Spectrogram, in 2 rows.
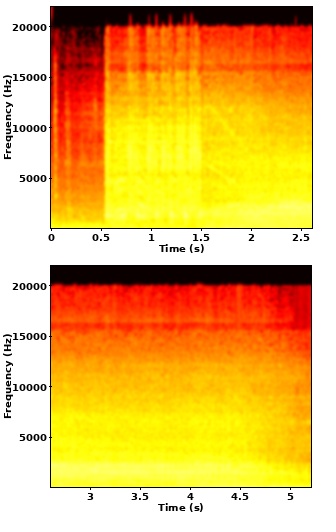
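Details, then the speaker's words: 2002 Mitsubishi Lancer after starter replacement (old starter only clicked): brisk one-second whirring crank, catches and settles into an even idle; normal cranking and start. "My gosh. All right, now that we know it works, I can button all this up."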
